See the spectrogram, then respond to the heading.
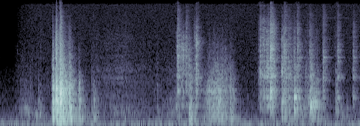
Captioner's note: phone thuds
